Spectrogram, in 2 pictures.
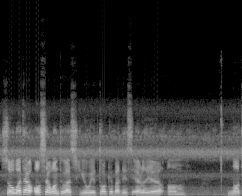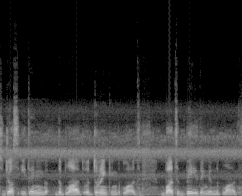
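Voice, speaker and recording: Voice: mid-range voice, measured pace, a little mellow, close to an everyday voice, low-quality recording. Performer acting an earnest interviewer in broken English. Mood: curious. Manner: clipped broken English, dropped articles. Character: earnest, curious late-night interviewer of vampires. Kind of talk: improvised spoof interview role play. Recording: faint noise, chirping insects.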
